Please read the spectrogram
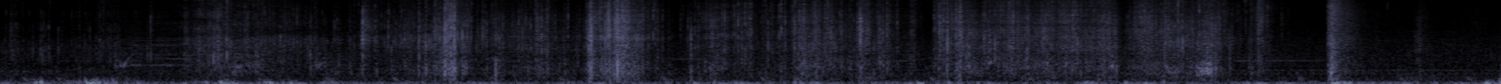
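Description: Plastic bags of packaged clothing crinkling and rustling as they are picked up and handled, with a few louder crackles partway through and near the end.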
